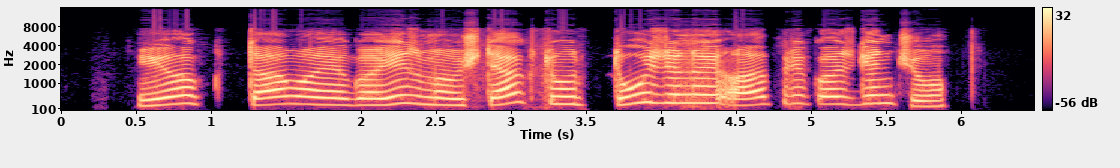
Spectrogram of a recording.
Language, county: Lithuanian, Panevėžys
